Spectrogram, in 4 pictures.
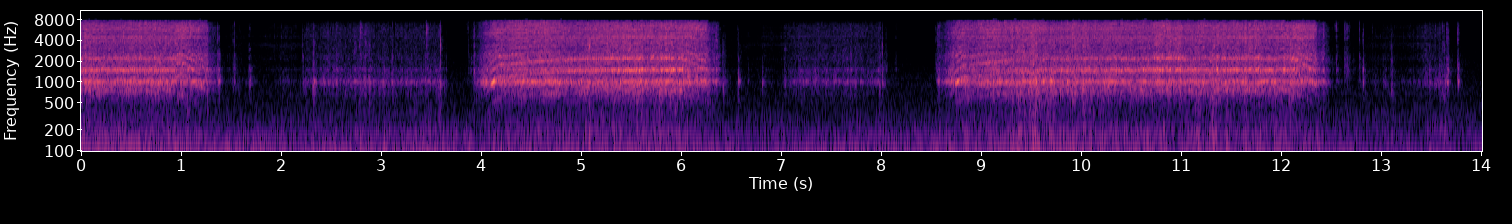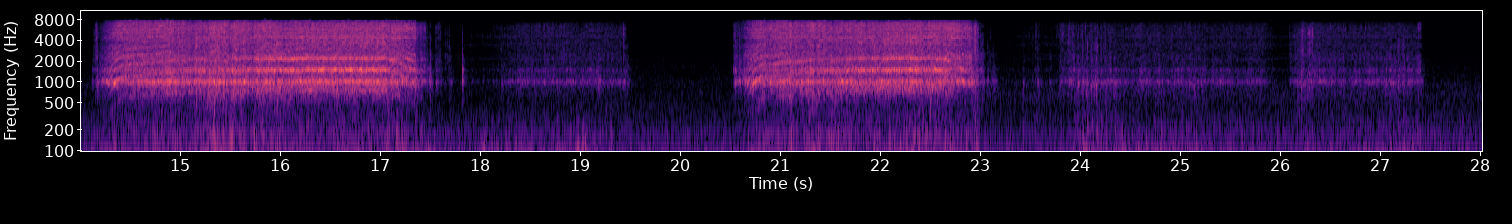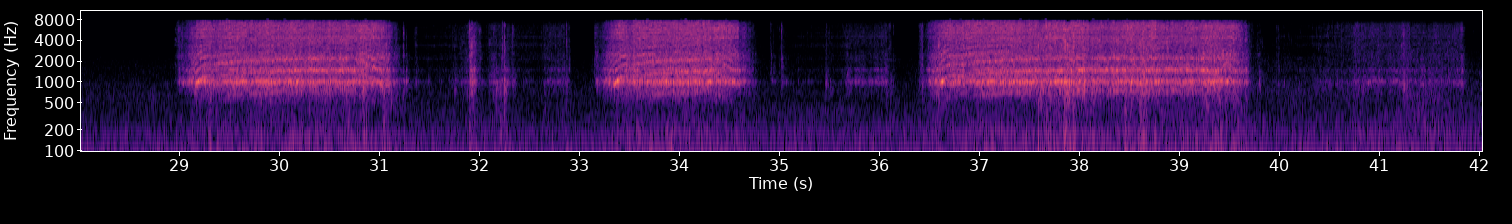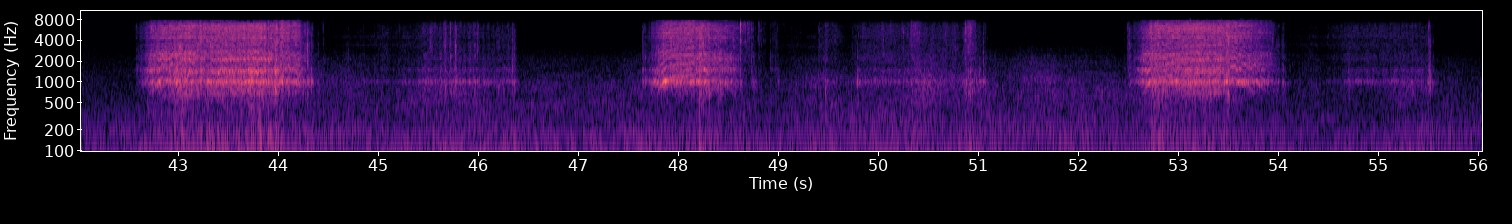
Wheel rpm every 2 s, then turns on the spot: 100, 30, 160, 30, 120, 190, 30, 140, 120, 10, 110, 70, 20, 10, 70, 90, 60, 50, 130, 150, 10, 100, 30, 20, 20, 10, 70, 10.
2-4 6-8 12-14 18-20 24-28 30-32 34-36 40-42 44-46 48-52 54-56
